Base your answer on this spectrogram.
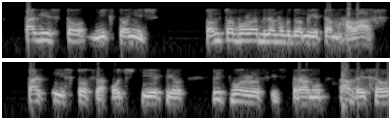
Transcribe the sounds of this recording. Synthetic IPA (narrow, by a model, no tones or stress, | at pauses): t̪aɡist̪ɔɲikt̪ɔɲit͡ʃ | ft̪ɔmt̪ɔʋɔlɛbnɔmɔbd̪ɔmijɛt̪amɦlas | t̪aɡist̪ɔsa̰ʔɔʃcɪɛpil | ʋit̪ʋɔɾilsist̪ɾanuaʋɛsɛl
